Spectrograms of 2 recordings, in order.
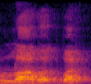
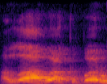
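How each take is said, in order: No difference in how they are said.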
